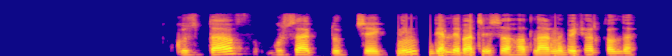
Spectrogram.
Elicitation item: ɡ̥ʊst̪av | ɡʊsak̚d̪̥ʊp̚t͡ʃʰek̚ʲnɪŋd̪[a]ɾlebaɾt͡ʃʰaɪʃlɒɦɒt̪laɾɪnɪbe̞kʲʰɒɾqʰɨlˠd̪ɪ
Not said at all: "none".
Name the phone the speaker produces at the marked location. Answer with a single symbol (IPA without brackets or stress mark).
e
